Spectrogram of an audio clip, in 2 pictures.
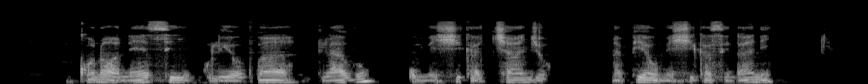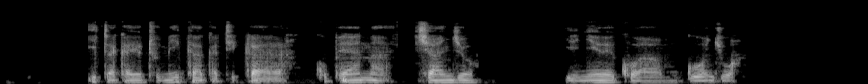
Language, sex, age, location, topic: Swahili, male, 25-35, Kisumu, health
